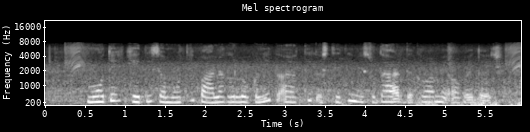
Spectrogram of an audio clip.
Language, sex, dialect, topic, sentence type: Maithili, male, Southern/Standard, agriculture, statement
